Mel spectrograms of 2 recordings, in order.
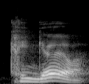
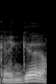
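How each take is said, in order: First: The name begins with a K sound. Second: The name begins with a G sound. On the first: The speaker calls it right. "Kringer et non pas Gringer" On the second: The speaker calls it wrong. "non pas Gringer"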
